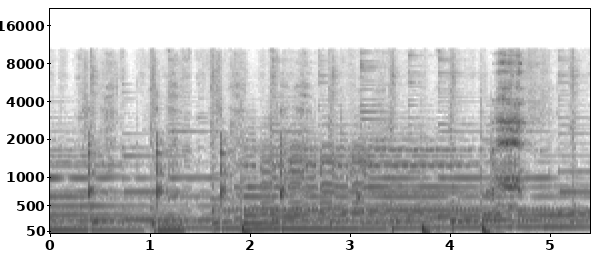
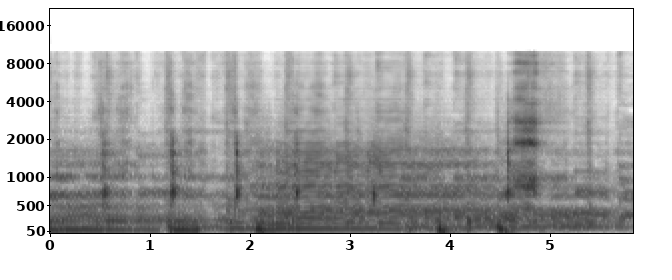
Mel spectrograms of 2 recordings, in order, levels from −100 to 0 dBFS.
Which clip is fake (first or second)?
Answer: second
